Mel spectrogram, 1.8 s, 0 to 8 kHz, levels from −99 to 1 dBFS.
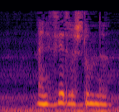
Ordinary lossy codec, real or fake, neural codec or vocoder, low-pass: MP3, 24 kbps; fake; autoencoder, 22.05 kHz, a latent of 192 numbers a frame, VITS, trained on many speakers; 7.2 kHz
